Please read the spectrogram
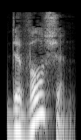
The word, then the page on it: divulsion: British English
